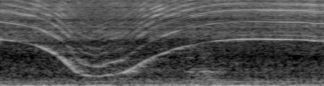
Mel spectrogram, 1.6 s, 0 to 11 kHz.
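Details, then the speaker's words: High-speed dental handpiece extending gingivally on an MOD amalgam preparation of tooth 29 on an Acadental typodont in a teaching demo: piercing high-pitched whine dipping in pitch under load, then rising again. "Now we're just going to look this way, lean the burr a little bit lingually. Get about 1 millimeter depth."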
